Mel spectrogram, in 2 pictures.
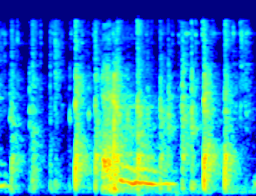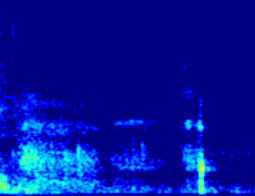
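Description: A few quick hand claps from a small child at home, bunched together near the start and close by, mixed with an excited voice before things fade to quiet.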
